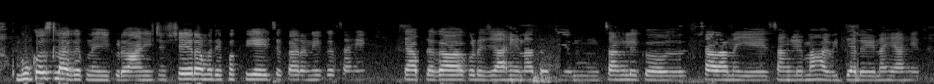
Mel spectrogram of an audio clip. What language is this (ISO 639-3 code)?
mar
